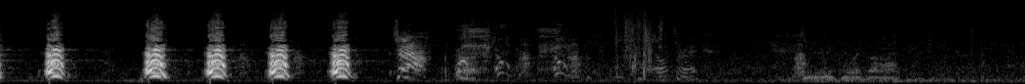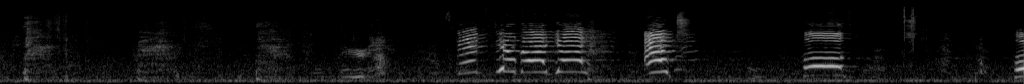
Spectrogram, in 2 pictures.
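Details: Neapolitan Mastiff named Boss, working on bark and hold and bite work, opens with six loud, evenly spaced barks roughly every 0.6 seconds. Then a quieter stretch with rustling, and later a man's voice and a few more barks.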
